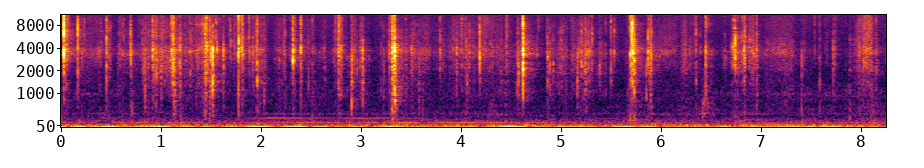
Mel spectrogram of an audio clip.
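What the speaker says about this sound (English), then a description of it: "just tear around it to make it easier, and then pull out the excess so I don't tear off the little pods" Paper eucalyptus pods being torn out of a kit sheet, faint close crinkling with sharp tearing snaps scattered through it, set over a low background hum.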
